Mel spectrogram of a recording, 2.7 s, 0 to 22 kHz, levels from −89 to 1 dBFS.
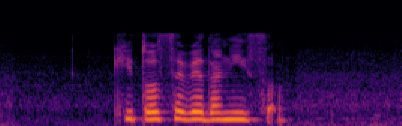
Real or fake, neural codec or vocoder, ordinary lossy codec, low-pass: real; none; none; 7.2 kHz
